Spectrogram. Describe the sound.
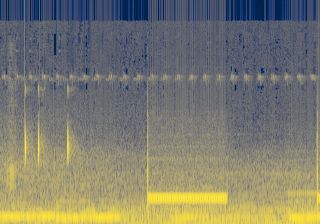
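Telephone dialing on a landline handset: three short keypad beeps, then a steady held tone for about a second, with a faint continuous hum throughout.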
